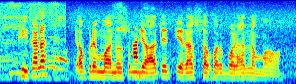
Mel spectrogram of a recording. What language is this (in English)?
Punjabi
